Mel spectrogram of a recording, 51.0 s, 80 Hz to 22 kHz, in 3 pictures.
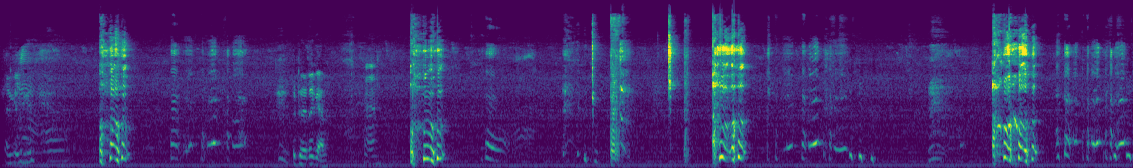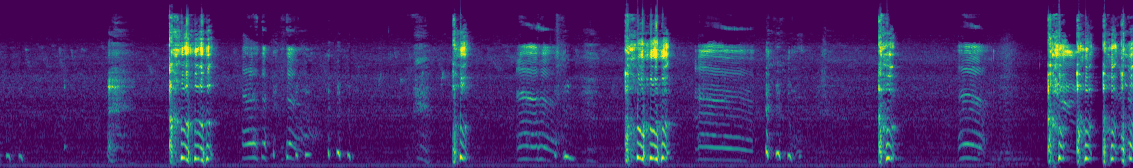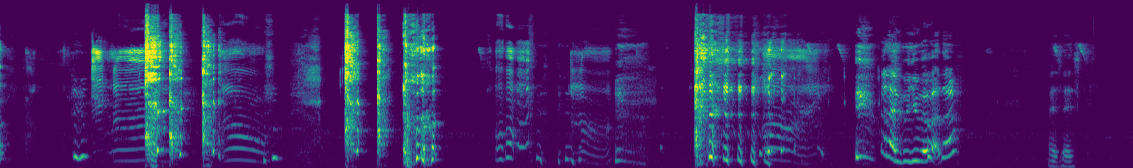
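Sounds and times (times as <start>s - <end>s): adult coughing: 1.5s - 2.1s, 6.2s - 6.8s, 8.5s - 9.6s, 10.7s - 12.5s, 14.9s - 15.7s, 19.6s - 20.3s, 23.3s - 24.1s, 26.4s - 27.2s, 30.2s - 30.6s, 32.7s - 34.2s, 36.2s - 37.5s, 39.2s - 40.7s, 44.4s - 45.7s
baby laughing: 2.6s - 3.8s, 6.3s - 9.5s, 10.1s - 13.2s, 14.0s - 17.4s, 19.7s - 22.3s, 24.8s - 25.7s, 26.5s - 29.1s, 31.4s - 31.8s, 34.4s - 36.4s, 37.3s - 38.2s, 41.4s - 43.2s, 44.6s - 46.5s.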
